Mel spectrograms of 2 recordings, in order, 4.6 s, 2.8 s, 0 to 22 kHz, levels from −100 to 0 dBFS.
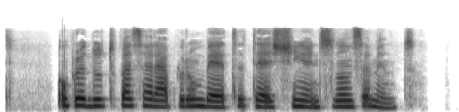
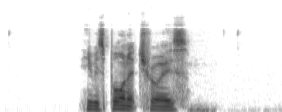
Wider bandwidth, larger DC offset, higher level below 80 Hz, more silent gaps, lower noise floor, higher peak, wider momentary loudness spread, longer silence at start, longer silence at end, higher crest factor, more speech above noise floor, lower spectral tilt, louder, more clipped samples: second, 8 kHz vs 9.6 kHz; neither; about the same, -64 dBFS vs -66 dBFS; neither; second, -50 dBFS vs under -90 dBFS; first, 0 dBFS vs -10 dBFS; first, 11 LU vs 8 LU; second, 0.6 s vs 0.85 s; second, 0.45 s vs 0.9 s; about the same, 16 dB vs 20 dB; second, 34 dB vs over 65 dB; about the same, -5 dB/octave vs -4 dB/octave; first, -16 LUFS vs -25 LUFS; neither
